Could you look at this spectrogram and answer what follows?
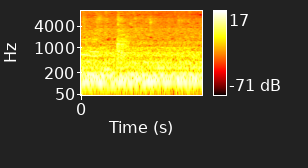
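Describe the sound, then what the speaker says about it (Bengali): Onion and garlic fry in hot oil with a dense, continuous sizzle, close and steady for a moment. "পেঁয়াজ রসুন দিয়ে ভাজবে শাকের মতো করে।"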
